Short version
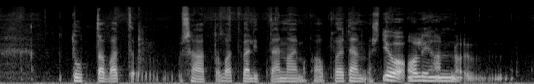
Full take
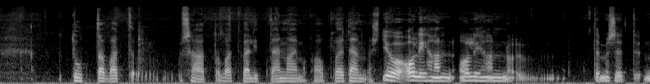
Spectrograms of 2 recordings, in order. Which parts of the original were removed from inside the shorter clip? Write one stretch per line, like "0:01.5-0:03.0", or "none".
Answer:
0:04.0-0:04.6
